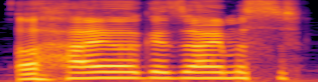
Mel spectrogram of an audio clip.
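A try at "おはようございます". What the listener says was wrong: It's mas. You don't pronounce the U.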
